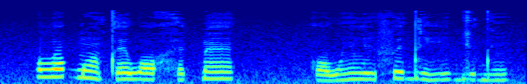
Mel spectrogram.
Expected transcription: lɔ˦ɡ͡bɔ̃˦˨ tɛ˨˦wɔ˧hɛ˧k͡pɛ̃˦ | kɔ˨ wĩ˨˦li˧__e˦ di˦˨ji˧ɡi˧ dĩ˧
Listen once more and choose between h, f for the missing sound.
f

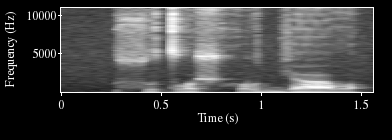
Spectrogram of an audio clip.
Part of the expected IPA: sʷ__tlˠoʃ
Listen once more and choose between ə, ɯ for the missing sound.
ɯ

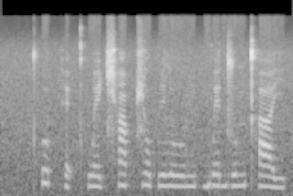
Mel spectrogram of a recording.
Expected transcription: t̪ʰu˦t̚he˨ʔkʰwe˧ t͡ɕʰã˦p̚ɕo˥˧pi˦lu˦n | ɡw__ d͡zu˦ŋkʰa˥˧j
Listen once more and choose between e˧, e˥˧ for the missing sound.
e˧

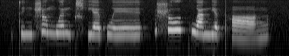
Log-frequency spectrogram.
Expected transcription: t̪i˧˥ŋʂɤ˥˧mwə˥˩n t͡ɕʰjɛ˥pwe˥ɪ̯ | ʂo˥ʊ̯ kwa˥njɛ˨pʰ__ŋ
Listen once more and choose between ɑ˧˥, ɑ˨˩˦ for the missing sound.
ɑ˨˩˦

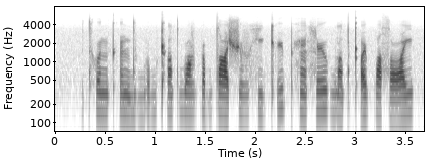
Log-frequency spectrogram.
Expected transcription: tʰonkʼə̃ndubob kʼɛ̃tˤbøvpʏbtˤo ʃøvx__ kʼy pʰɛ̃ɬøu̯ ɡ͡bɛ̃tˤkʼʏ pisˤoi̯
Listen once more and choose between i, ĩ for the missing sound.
i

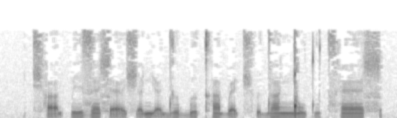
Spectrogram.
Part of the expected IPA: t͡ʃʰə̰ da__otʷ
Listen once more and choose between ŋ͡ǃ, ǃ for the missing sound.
ŋ͡ǃ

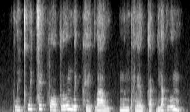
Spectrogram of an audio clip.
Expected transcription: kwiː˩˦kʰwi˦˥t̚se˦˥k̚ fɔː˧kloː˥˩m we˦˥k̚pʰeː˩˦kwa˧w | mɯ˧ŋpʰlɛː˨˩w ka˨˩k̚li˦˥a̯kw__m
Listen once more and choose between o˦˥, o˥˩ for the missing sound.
o˥˩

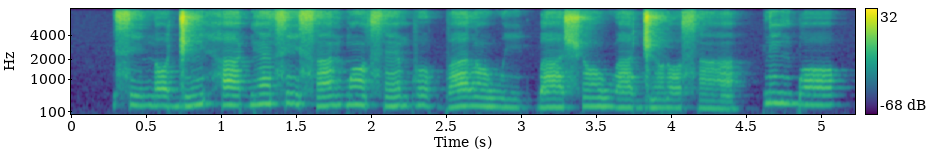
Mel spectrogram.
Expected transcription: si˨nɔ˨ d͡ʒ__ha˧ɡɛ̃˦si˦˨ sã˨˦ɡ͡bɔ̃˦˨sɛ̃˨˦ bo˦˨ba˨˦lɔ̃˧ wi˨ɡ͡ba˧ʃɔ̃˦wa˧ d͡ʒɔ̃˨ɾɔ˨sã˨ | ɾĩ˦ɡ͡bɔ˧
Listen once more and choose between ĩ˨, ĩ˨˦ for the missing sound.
ĩ˨˦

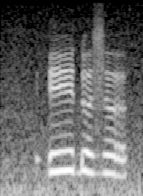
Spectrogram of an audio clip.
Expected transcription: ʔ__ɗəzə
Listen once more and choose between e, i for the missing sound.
e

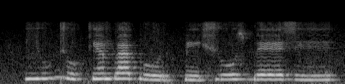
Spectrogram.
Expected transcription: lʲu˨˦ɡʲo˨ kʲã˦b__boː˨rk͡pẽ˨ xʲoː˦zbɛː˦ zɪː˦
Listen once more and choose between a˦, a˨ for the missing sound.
a˦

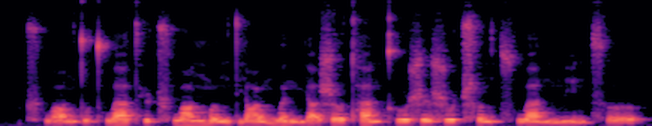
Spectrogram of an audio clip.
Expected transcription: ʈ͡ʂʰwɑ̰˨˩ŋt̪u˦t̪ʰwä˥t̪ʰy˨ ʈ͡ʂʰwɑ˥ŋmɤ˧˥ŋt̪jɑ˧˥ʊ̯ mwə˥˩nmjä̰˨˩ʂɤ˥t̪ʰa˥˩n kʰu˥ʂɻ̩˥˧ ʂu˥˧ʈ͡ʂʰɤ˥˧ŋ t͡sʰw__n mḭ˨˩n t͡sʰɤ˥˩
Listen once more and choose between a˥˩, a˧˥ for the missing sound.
a˥˩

